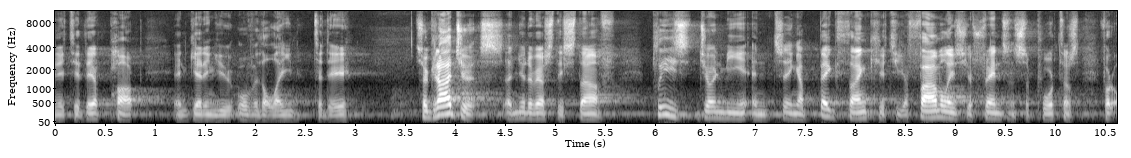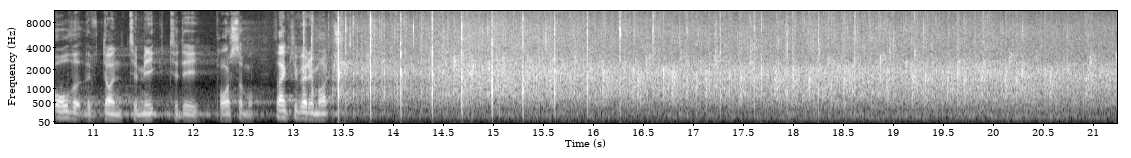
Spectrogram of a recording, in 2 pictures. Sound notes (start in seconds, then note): 13.1 audience applauding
